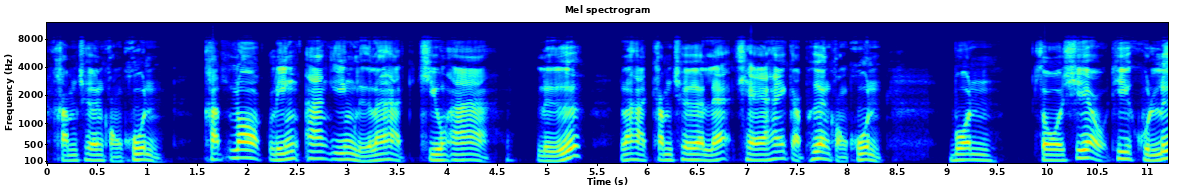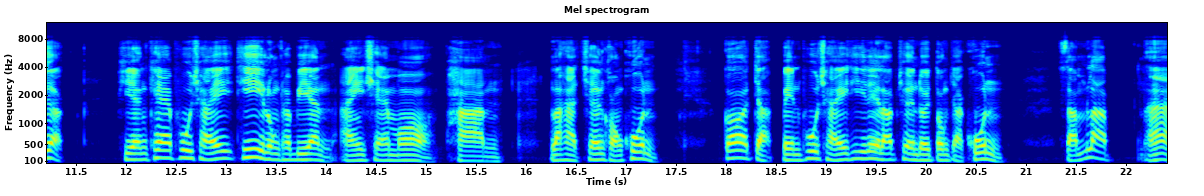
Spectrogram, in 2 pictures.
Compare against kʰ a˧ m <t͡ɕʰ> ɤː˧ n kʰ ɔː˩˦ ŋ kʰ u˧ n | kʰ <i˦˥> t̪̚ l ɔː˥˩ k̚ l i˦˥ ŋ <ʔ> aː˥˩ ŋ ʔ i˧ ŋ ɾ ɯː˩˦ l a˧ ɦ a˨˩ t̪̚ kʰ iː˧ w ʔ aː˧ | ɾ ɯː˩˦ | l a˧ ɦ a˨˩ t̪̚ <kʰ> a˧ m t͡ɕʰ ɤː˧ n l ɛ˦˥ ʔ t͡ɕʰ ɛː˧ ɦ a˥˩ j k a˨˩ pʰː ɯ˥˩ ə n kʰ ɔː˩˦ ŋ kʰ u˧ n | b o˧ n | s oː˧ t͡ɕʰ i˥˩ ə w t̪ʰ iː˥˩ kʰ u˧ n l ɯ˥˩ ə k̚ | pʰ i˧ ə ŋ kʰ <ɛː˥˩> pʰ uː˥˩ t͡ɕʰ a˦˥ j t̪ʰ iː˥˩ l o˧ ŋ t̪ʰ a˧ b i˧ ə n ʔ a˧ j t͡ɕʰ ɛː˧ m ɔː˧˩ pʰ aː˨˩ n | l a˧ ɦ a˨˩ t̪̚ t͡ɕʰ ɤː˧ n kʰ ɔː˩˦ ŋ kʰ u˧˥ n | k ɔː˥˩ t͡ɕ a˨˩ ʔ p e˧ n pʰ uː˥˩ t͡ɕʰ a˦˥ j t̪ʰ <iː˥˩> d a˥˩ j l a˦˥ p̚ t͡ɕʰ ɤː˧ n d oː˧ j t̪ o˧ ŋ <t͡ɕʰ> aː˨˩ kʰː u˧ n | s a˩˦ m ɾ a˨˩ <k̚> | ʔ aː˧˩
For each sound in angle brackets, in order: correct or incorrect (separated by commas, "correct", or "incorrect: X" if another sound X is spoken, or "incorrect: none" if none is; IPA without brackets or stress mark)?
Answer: correct, incorrect: a˦˥, correct, correct, correct, correct, incorrect: t͡ɕ, incorrect: p̚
